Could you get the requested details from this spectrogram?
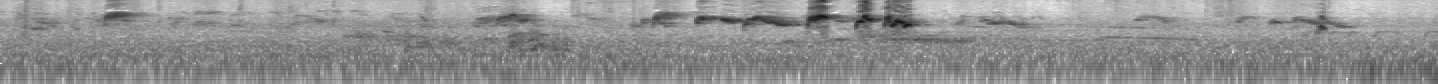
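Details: Red-whiskered bulbul performing its song style: scattered short chirps build into a run of loud, rich warbled notes in the middle, then trail off into a few sparse calls over faint background noise.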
